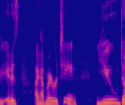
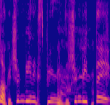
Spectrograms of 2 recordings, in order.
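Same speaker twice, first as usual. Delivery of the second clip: light, teasing, slightly mocking, pitched-up voice; 8 semitones higher than usual. Retelling to the other speaker what they finally told you, do a slightly mocking imitation of them. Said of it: "You do my voice in like a slightly mocking tone".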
